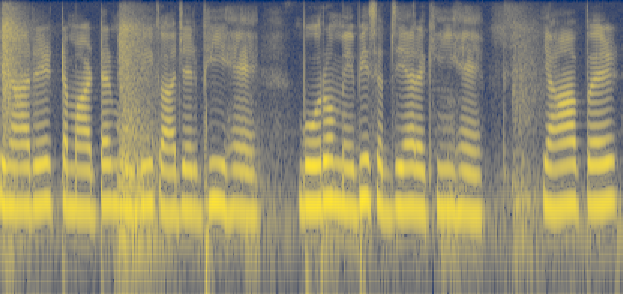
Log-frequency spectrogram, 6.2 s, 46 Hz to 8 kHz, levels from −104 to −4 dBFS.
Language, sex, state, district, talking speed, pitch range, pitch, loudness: Hindi, female, Uttar Pradesh, Muzaffarnagar, 145 wpm, 205-225 Hz, 215 Hz, -15 LUFS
